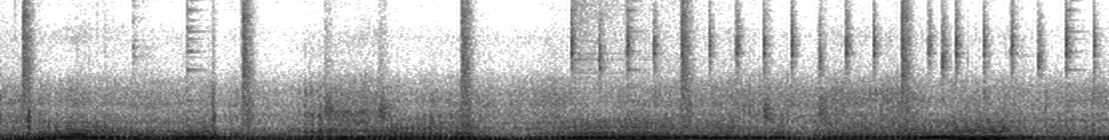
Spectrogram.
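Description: Dirt bike engine revving as it rides a rough forest trail, its pitch repeatedly rising and falling with the throttle, with many short sharp clicks over it.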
